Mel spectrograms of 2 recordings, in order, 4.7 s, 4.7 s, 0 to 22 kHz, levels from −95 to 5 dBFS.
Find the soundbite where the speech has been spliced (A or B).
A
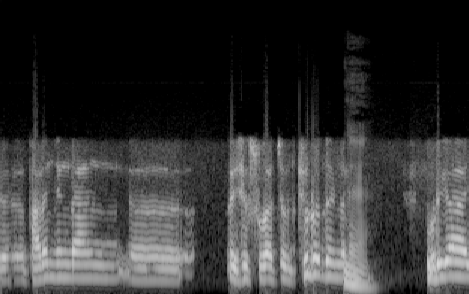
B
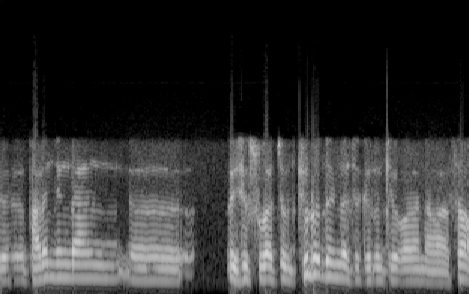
B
